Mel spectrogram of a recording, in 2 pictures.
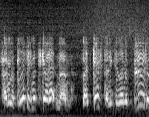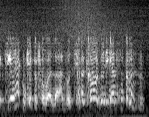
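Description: Man acting gruff shopkeeper on muffled phone. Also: sits high, sing-song, fast. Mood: indignant. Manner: blunt, grumbling, sarcastic. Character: gruff, easily outraged male newsagent. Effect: telephone filter. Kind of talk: German fan audio drama acting. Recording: muffled telephone sound with faint hiss.

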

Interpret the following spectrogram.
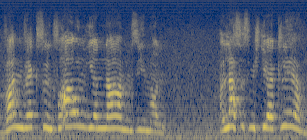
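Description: An actress playing an earnest, plain-spoken young peasant maid in a 1950s German radio drama. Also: female voice, extremely high pitch, fairly even intonation, a little slow, a bit bright. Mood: anxious, pleading. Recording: faintly hissy, distant 1950s radio recording.

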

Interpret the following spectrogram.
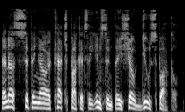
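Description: Hot-headed desert fighter, growling and snapping, pitched up and husky, done by a male reader. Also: moderate pace, no room sound. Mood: angry. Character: angry volatile male desert warrior, loud and grudging.

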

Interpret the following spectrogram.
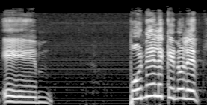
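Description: A woman's voice: sits high, big pitch swings, slow, darkish tone, no room sound, exaggerated voice. A woman playing an insistent, argumentative mother in improvised radio theatre, speaking Rioplatense Spanish, repeating herself, cutting in and stammering. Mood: nervous, pleading. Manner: repetitive, hectoring, interrupting, stammering when flustered. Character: insistent, argumentative mother defending her schoolboy son.

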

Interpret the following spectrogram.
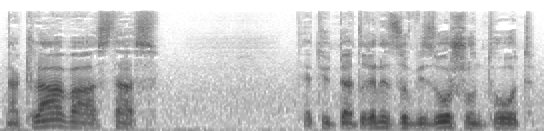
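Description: A man's voice: medium pitch, fairly even intonation, moderate pace, a bit bright, lightly acted. An actor playing a foul-mouthed, angry man making threats in a crime radio drama. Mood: menacing. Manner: gruff, threatening. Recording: faint outdoor vehicle noise.

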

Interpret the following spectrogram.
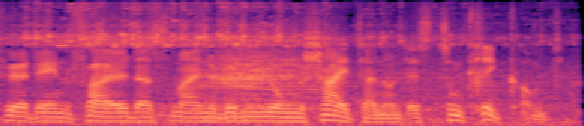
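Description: An actor playing a grave, authoritative ruler in a fantasy radio drama, speaking in a measured, portentous and commanding manner. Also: male voice, lowish voice, very noisy, close to an everyday voice. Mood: grave, foreboding. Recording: loud music under the voice.

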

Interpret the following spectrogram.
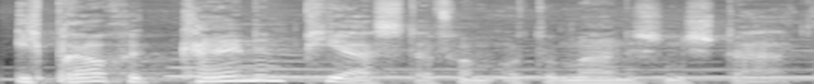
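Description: A man's voice: lowish voice, big pitch swings, normal speed, music in the background. An actor in a radio drama playing an impassioned German humanitarian who pleads earnestly and formally with a man in power. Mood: determined pleading.

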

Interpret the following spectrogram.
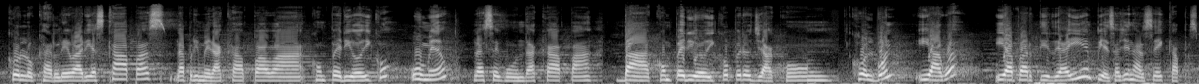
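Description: A woman's voice: mid-range voice, mellow. A woman with a Colombian accent, explaining a craft step by step in an interview. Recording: long hall-like reverb.

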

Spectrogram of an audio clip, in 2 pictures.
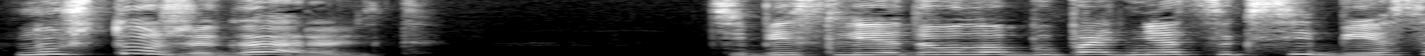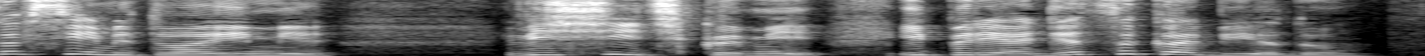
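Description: A woman's voice: sits high, expressive, brisk, fairly bright tone. An actress playing a fussy, bossy wealthy widowed mother in a radio play.

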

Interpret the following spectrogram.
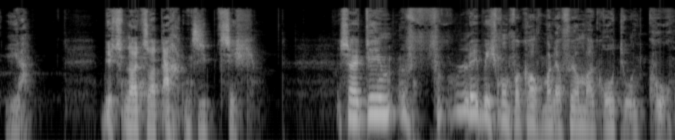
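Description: An elderly retired estate agent for a radio play. His voice is gravelly and he speaks very slowly, hesitating as he reflects. He sounds lonely and burdened with old guilt. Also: mid-range voice, sing-song, full character voice. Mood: polite, frail. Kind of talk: radio drama acting.

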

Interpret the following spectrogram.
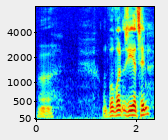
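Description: An actor playing a military commandant in a radio play, a gruff but amused interrogator with a curt, commanding manner. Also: male voice, mid-range voice, lively intonation, normal speed. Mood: questioning.

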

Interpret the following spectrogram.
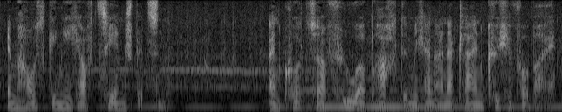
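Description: A man's voice: lowish voice, normal speed, over loud music, lightly acted. A man playing the first-person narrator of a radio play, telling a boy's grim story plainly and observantly. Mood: somber, reflective.

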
